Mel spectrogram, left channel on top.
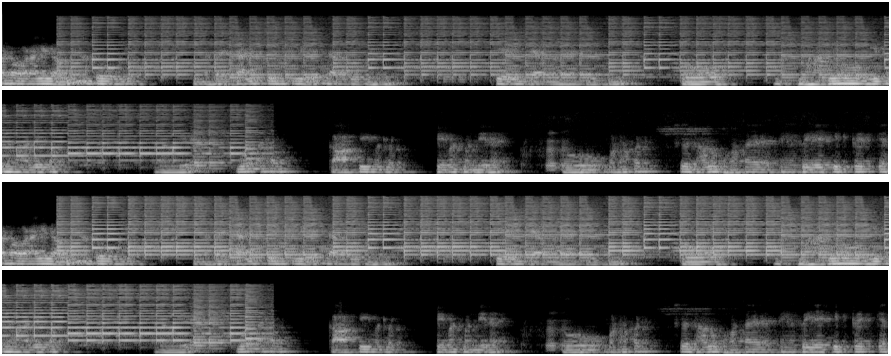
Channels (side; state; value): both; normal; correlation 0.62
